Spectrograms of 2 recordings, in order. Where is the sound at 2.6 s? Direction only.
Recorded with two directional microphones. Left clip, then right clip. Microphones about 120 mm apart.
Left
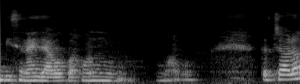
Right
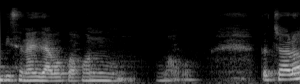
15° right (ahead or behind).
